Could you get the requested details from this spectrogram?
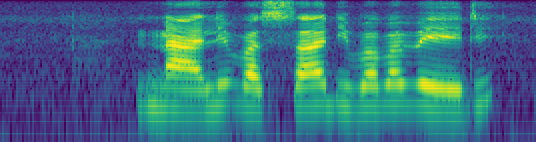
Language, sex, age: Northern Sotho, female, 21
